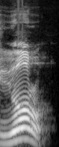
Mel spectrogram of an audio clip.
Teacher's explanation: اگر را ساکن سے پہلے والے حرف کے اوپر زبر یا پیش آ جائے تو را کو موٹا کریں گے، اور اگر زیر آ جائے تو را کو باریک کریں گے۔ یہاں را ساکن ہے، را ساکن سے پہلے پیش ہے تو را کو موٹا کرنا ہے۔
